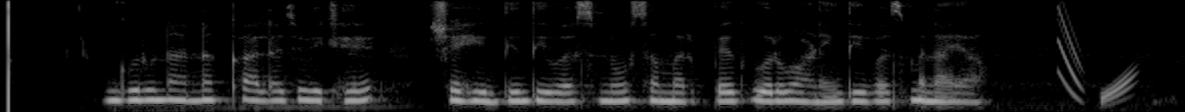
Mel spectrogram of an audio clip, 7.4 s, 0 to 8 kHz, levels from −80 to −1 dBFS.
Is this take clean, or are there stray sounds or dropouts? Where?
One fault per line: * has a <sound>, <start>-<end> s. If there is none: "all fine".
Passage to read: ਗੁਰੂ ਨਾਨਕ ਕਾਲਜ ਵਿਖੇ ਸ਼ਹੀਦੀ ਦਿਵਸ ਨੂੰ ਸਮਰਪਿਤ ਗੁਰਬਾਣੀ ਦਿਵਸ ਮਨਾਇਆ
* has a chirp, 6.6-7.1 s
